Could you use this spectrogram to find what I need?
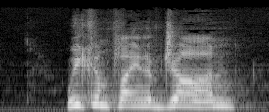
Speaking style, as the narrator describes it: cried the twins

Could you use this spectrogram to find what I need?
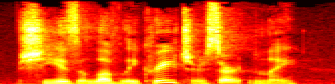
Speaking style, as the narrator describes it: murmured Robert, with placid admiration

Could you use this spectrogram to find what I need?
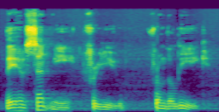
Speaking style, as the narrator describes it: he said

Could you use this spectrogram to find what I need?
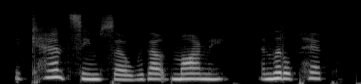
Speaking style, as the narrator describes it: sighed Beth, glancing with full eyes

